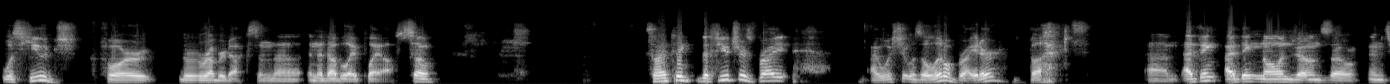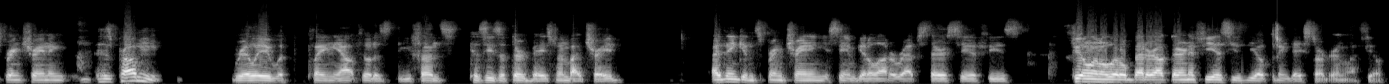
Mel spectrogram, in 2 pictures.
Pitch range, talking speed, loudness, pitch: 95-140 Hz, 195 wpm, -13 LUFS, 105 Hz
